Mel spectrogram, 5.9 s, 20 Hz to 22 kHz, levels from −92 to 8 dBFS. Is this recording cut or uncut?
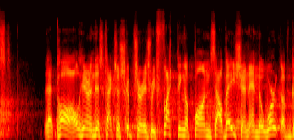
uncut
